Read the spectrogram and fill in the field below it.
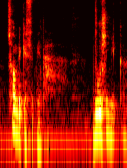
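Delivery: soft, polite, distant greeting; mock stranger greeting. Afternoon churchgoer pretending not to know God, soft and cool.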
